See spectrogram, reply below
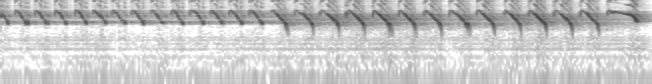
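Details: Canary delivering a rapid, even series of high downward-flicking notes, about seven per second. The notes drop slightly in pitch midway and the phrase ends in a short upward whistle.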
